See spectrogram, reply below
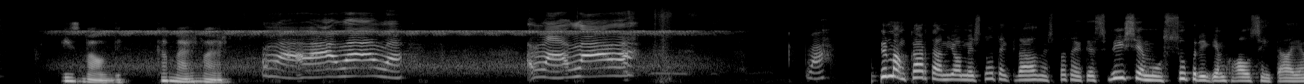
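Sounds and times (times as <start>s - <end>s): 
speech: 0.6s - 2.6s, 9.0s - 13.0s
one-year-old baby girl squealing: 2.6s - 4.1s, 5.3s - 6.9s
one-year-old baby girl babbling in a studio: 2.6s - 4.2s, 5.3s - 6.8s, 8.0s - 8.4s.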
